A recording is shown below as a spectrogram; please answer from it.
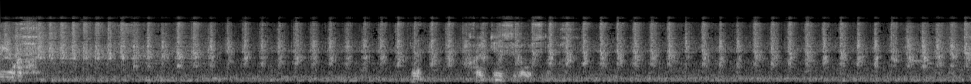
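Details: Porsche 996 late 911 Carrera 4, noise for about two months and 2000 km, vanishing off throttle, owner first suspected fuel pump: sharp rhythmic knocking about three per second over the engine; internal failure, engine replaced.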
